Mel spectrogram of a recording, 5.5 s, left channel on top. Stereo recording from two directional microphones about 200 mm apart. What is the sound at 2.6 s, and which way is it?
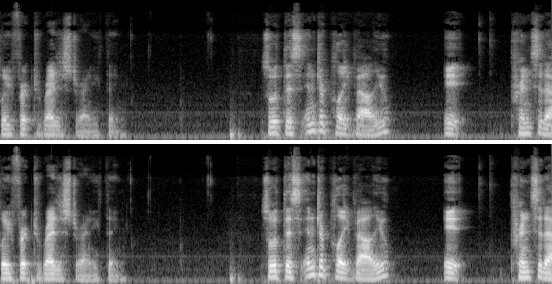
Speech, 55° right (ahead or behind).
